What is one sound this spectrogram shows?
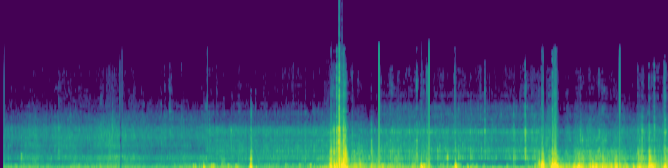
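Water swirls and gurgles with a muffled underwater sound.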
